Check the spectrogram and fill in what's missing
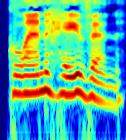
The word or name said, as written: glen haven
